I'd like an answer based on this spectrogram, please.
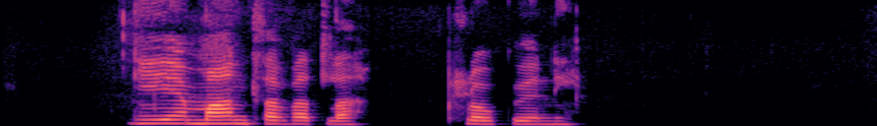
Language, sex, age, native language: Icelandic, female, 20-29, Icelandic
